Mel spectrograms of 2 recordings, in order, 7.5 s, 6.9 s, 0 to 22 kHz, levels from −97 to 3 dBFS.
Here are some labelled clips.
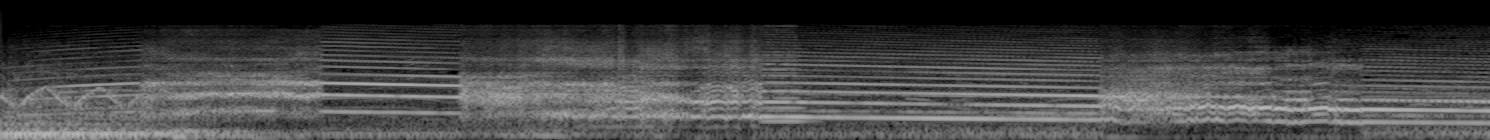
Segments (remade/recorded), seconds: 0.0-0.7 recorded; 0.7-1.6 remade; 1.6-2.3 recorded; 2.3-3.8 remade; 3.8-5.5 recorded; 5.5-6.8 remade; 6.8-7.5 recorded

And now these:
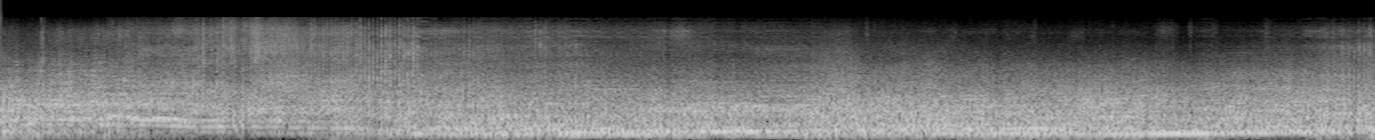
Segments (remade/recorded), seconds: 0.0-0.7 recorded; 0.7-4.1 remade; 4.1-5.7 recorded; 5.7-6.9 remade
